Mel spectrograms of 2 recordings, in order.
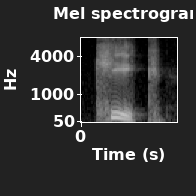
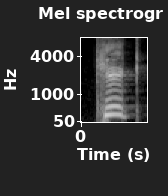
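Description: First: The word has a long vowel, like 'keek'. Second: The word has a short vowel, like 'kick'. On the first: The speaker calls it wrong. "and not keek to me" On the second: The speaker calls it right. "it's forever K-I-K"

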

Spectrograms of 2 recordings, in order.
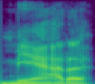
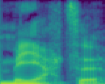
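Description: First: The word is said in an American accent. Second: The word is said in a British accent. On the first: The speaker calls it right. "You were just saying an American pronunciation" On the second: The speaker calls it wrong. "which sounds horrible in a British accent"

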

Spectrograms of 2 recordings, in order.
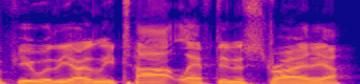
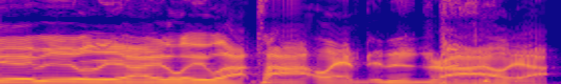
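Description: First: It is said in a plain, normal accent. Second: It is said in an exaggerated Australian accent.

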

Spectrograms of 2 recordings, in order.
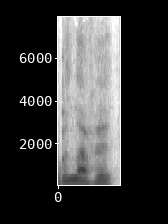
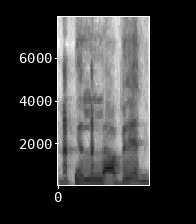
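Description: First: The word sounds warm and heartfelt. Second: The word sounds mocking and dismissive. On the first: The listener is addressed with real affection. "But when you say it from the heart" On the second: The listener is being called a fool. "That means fool. You need to sit down"

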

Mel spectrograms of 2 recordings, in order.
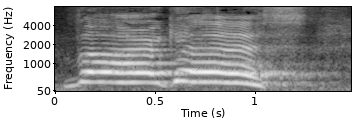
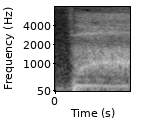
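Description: First: The word is screamed loudly. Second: The word is whispered softly.

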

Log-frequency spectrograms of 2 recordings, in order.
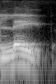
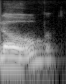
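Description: First: The name is said the Israeli way. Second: The name is said the American way. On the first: This is how people in another country say the name. "I was born in Israel, and they call me Leib" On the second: This is how people in one country say the name. "in the US, they call me Loeb"

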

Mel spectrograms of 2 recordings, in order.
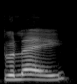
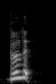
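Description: First: The word ends in a 'lay' sound, like ballet. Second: The word ends in a short 'lit' sound. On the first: The speaker calls it wrong. "I was reading it like it was pronounced the same as ballet" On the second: The speaker calls it right. "but it's bullet"

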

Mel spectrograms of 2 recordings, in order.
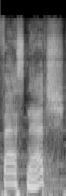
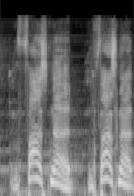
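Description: First: The word sounds like 'fast snatch'. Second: The word sounds like 'fastnut'. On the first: The speaker calls it wrong. "It's not Fast Snatch, which sounds kind of dirty" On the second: The speaker calls it right. "It's Fastnut time, which actually means donut"

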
